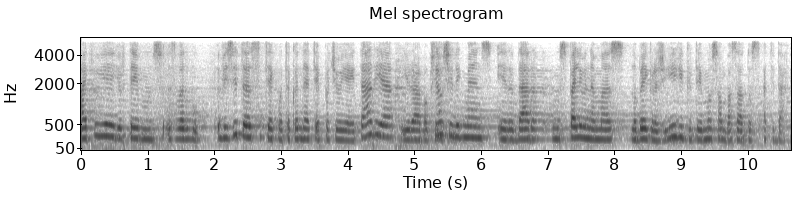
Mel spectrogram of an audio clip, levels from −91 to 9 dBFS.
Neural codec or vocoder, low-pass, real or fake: codec, 16 kHz, 0.4 kbps, LongCat-Audio-Codec; 5.4 kHz; fake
